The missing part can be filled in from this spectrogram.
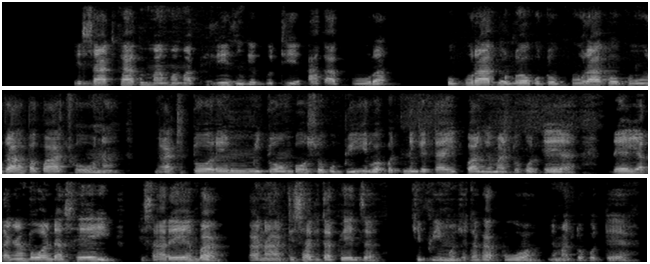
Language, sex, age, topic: Ndau, female, 36-49, health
